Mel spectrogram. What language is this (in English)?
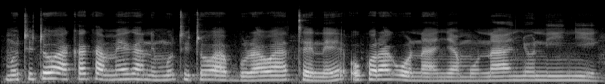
Kikuyu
